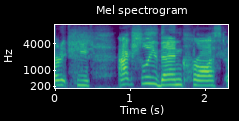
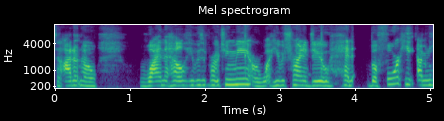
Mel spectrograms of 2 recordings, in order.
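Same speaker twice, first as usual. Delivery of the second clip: ordinary talk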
